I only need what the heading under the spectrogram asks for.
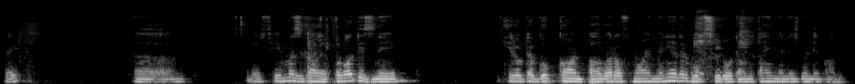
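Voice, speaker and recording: A spiritual teacher with an Indian English accent leads a scripture class, repeating key phrases and drifting into Hindi. His mid-range voice is level and dark, a little fast but broken by long pauses, on a low-quality recording.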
